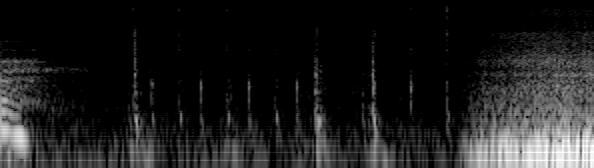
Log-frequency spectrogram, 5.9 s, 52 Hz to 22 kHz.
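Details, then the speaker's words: 1978 Mercedes R107 350SL, indicators tested after the hazard relay was confirmed working: the right-side relay clicks quickly and evenly, about three a second, faster than normal, because the front right bulb is gone. "hang on it let me try the indicators the right one will flick quicker cuz the bulb is gone front right and the"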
